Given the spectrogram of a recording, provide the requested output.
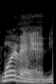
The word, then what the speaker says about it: Moynihan: Moynihan.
